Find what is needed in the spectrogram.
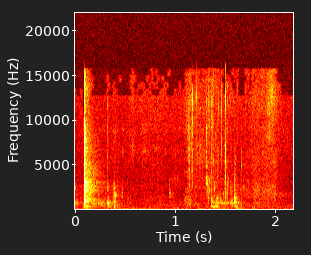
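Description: Faint handling of a plastic blender jar being lifted off its motor base: a short knock at the start, then a few soft rustles and bumps. The motor is off.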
